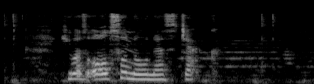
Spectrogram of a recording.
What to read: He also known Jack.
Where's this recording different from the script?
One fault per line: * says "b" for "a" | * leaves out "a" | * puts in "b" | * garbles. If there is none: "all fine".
* puts in "was"
* puts in "as"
